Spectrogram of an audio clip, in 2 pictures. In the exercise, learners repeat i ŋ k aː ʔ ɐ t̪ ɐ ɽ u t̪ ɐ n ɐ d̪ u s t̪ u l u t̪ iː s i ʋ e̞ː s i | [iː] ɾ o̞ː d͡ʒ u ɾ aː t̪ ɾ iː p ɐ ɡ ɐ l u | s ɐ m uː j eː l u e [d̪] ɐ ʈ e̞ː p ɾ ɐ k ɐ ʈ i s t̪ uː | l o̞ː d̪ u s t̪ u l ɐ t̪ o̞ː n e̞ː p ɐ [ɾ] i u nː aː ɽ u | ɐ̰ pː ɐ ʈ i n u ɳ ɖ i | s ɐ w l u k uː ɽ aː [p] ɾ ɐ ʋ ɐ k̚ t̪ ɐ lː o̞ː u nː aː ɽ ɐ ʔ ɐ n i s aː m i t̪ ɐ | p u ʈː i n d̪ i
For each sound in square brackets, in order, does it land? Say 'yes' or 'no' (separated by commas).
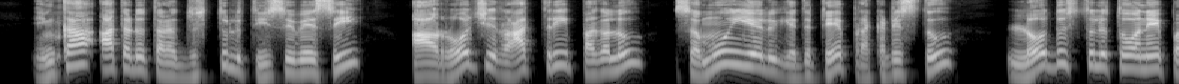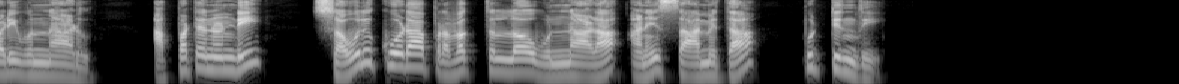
no, yes, no, yes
